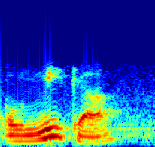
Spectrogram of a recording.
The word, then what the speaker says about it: onycha: Now, and onyca, as it's pronounced, O-N-Y-C-H-A, onyca, is the shell of a species of mussel found in the lakes of India, which when burned emits a musky odor.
